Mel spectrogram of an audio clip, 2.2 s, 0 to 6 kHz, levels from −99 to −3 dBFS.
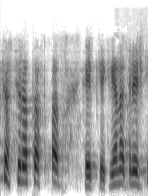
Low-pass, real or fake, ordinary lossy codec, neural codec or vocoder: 5.4 kHz; fake; MP3, 32 kbps; codec, 16 kHz, 2 kbps, X-Codec, HuBERT features, trained on LibriSpeech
